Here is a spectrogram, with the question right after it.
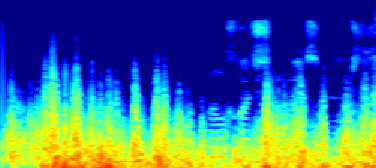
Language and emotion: Russian, neutral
